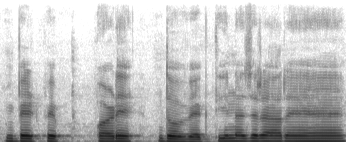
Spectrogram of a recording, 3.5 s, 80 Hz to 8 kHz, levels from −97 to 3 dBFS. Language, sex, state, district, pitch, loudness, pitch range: Hindi, male, Jharkhand, Garhwa, 150 Hz, -15 LUFS, 145-155 Hz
